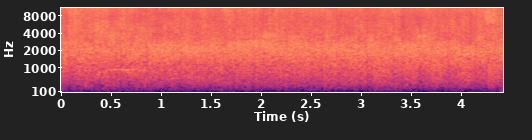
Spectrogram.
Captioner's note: whoops and clapping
